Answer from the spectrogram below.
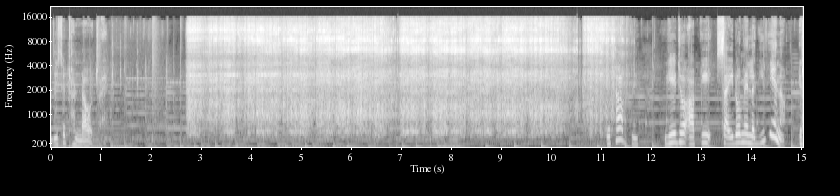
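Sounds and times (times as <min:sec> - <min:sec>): hand blender whisking: 0:02.7 - 0:11.7.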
